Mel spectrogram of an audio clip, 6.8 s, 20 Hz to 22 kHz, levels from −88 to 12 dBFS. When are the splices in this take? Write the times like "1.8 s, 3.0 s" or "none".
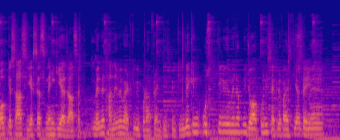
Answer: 1.7 s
